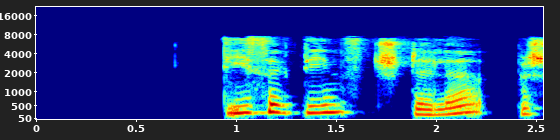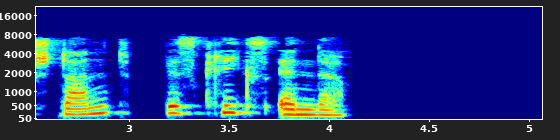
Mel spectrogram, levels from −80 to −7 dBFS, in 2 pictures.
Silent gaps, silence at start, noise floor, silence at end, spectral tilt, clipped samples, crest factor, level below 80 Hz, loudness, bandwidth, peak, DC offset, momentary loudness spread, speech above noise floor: 2.30-2.41 s, 3.04-3.18 s; 0.95 s; under -90 dBFS; 1 s; -3.5 dB/octave; under 0.1%; 20 dB; -62 dBFS; -19 LUFS; 8 kHz; -2 dBFS; under 0.1%; 9 LU; over 70 dB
